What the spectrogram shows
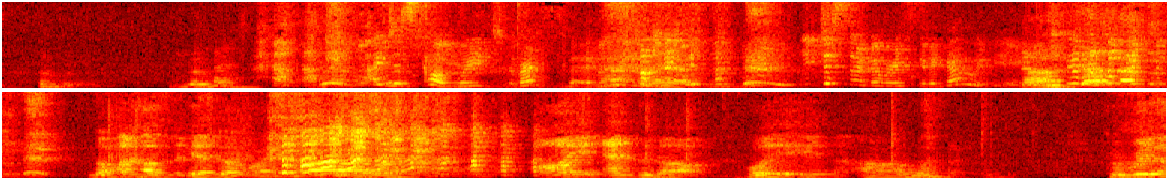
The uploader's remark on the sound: Live at Camden Fringe. Recorded live at 2 Northdown, this is the second of our Camden Fringe Live episodes!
